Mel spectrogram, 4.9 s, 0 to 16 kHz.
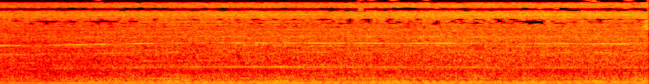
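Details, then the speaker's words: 4.3 Jasper engine in a boat under load test, heard from the back: strong, steady low rumble under part throttle, even firing with no knocks or misses; normal running under load. "it's smooth and quiet back here"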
